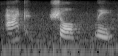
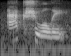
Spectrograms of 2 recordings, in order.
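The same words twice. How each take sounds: First: The word is said with three syllables. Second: The word is said with four syllables. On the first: "Three syllables instead of four" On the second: "instead of four"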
